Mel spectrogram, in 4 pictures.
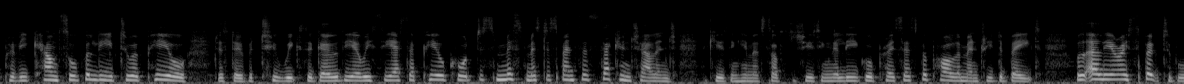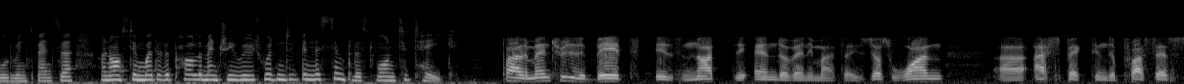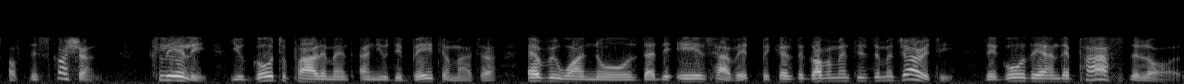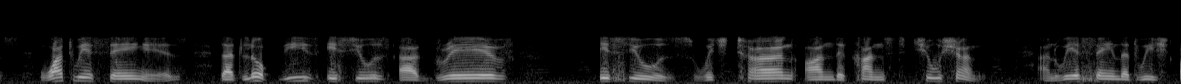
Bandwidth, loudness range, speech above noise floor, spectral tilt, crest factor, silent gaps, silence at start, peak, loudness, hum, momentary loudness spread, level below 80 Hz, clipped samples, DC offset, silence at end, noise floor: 16 kHz; 4 LU; 33 dB; -7 dB/octave; 18 dB; none; 0.05 s; -12 dBFS; -30 LUFS; none; 11 LU; -54 dBFS; under 0.1%; under 0.1%; 0.15 s; -62 dBFS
